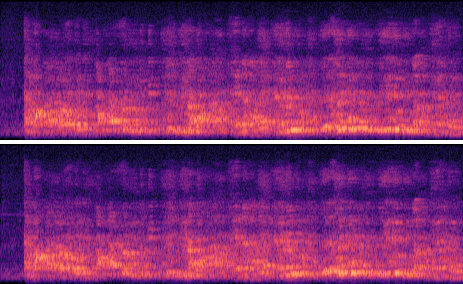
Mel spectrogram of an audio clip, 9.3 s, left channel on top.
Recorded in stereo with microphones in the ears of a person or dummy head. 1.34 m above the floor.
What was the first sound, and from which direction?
Laughter, 5° left (ahead or behind).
